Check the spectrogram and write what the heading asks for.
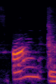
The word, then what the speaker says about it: spine: looking at is fine silent e on the end it has only one vowel sound that long I and you may have heard this word before a spine is a more scientific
